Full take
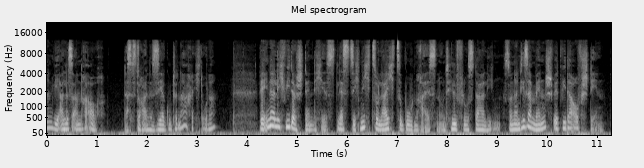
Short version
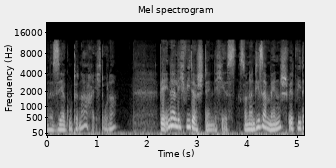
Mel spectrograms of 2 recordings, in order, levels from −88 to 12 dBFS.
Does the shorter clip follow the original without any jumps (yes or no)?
no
